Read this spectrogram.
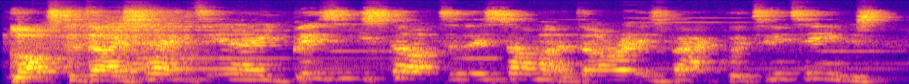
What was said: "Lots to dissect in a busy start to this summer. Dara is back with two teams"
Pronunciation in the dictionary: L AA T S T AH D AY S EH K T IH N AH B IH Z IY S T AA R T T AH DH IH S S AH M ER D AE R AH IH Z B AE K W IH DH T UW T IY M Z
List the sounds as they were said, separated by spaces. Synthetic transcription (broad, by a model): L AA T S T AH D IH SH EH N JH IH N AH B IH Z IY S T AA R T T AH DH IH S S AH M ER D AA R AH IH Z B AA K W IH DH T UW T IY M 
